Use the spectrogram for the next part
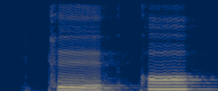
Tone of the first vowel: low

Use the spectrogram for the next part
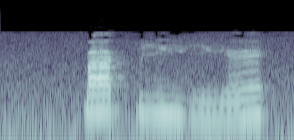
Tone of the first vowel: high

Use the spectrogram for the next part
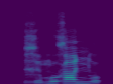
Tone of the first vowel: low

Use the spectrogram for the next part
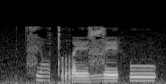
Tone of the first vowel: high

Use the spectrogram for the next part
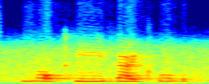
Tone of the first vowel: falling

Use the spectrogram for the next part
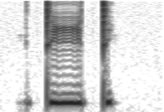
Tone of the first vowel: high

